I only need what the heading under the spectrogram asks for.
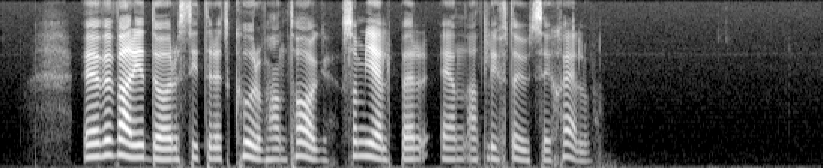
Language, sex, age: Swedish, female, 28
